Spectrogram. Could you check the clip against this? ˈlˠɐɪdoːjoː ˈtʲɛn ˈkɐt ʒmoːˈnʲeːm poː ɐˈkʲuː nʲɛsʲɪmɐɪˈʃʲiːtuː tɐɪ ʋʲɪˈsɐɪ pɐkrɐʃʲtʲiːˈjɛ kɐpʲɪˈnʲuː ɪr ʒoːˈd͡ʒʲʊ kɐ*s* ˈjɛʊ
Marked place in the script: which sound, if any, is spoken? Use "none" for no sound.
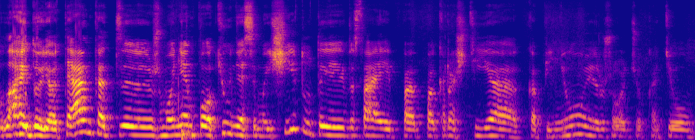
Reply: t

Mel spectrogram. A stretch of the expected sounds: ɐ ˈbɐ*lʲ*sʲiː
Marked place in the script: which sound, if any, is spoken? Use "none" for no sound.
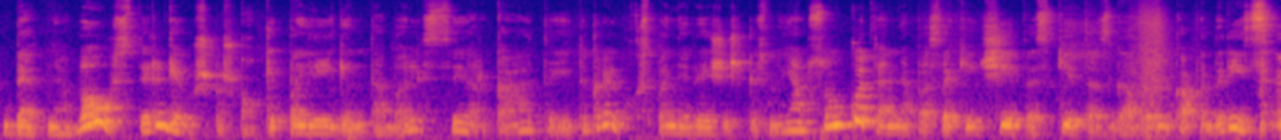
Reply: lʲ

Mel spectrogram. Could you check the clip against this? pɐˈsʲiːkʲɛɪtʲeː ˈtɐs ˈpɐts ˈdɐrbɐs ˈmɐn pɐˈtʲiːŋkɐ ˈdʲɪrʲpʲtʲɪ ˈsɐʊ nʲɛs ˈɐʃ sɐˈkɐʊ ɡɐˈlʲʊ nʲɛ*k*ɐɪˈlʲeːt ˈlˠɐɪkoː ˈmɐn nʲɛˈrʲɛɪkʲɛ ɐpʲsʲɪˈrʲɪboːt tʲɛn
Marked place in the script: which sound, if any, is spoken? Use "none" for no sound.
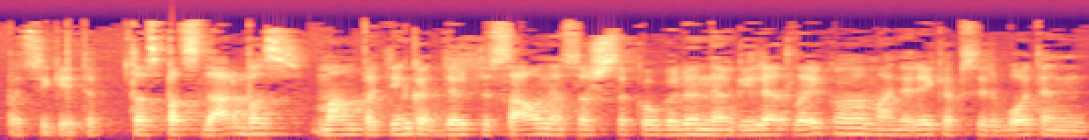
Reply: ɡ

